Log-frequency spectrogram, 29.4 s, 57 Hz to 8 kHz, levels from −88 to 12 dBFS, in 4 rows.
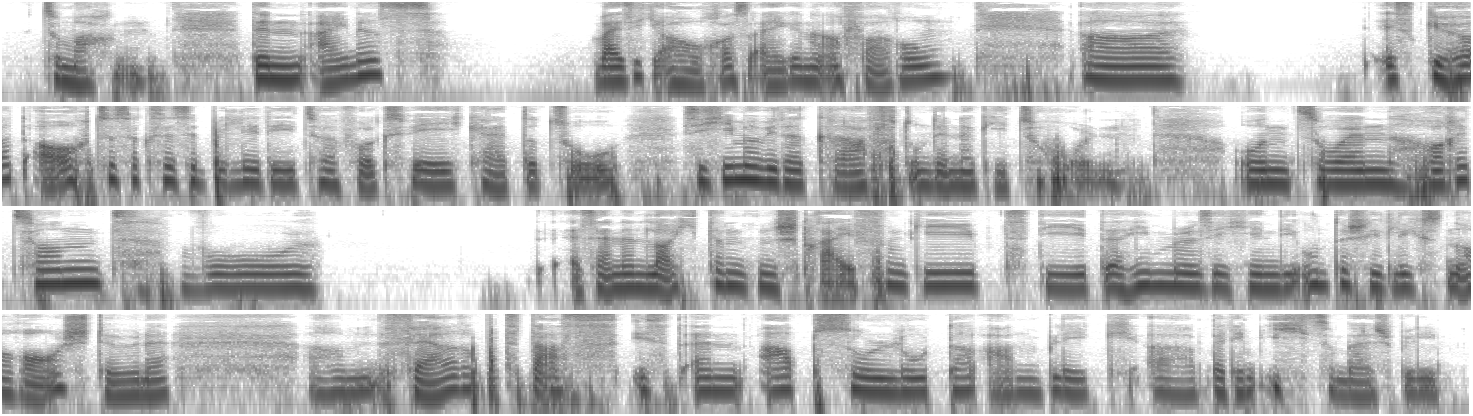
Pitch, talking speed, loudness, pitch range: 165 Hz, 110 wpm, -24 LUFS, 150-175 Hz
